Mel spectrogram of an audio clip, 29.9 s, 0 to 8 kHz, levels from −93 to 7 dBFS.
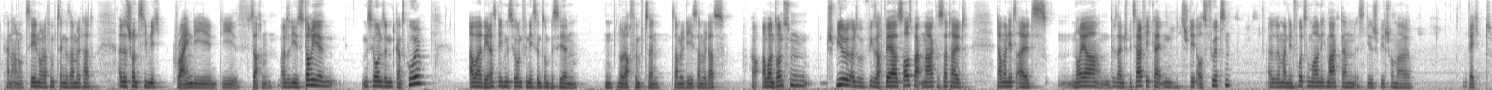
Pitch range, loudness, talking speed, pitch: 115-140 Hz, -23 LUFS, 155 wpm, 125 Hz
